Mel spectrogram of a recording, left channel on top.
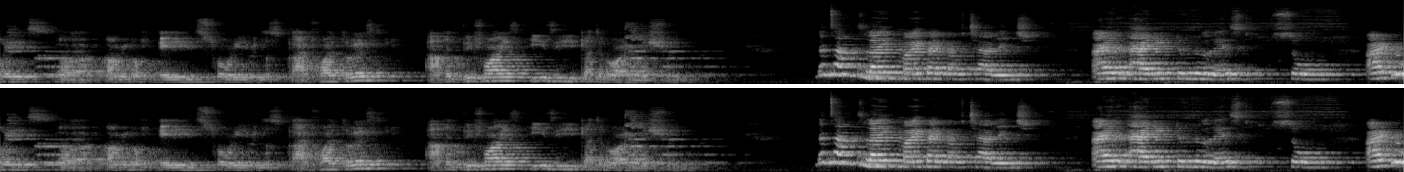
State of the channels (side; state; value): both; normal; correlation 0.89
